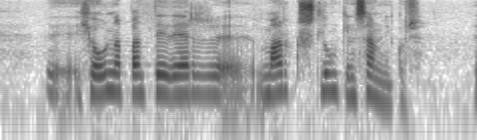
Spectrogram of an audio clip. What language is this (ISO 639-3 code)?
isl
